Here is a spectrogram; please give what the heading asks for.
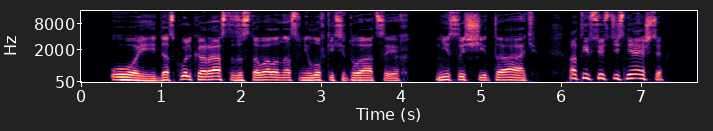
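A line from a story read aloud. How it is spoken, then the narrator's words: Laughing. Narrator (Russian): хохотнула синеволосая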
